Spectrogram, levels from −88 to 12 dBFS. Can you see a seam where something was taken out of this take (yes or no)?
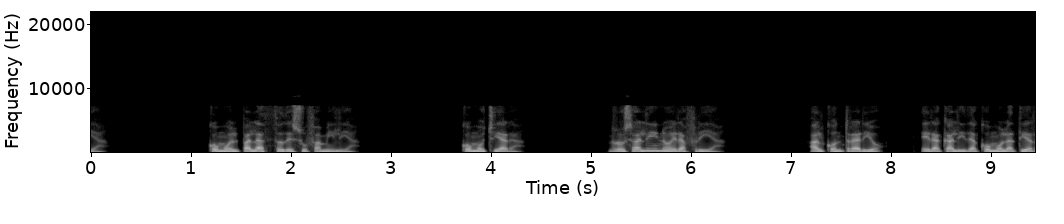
no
